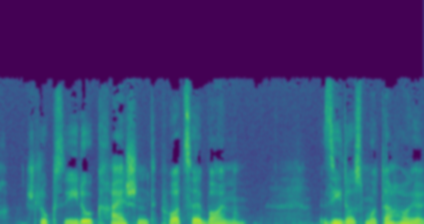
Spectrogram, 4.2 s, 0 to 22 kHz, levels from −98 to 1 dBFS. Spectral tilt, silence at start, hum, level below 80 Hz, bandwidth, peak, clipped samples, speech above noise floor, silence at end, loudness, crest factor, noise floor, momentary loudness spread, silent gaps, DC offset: -4.5 dB/octave; 0.05 s; none; -54 dBFS; 14.5 kHz; -2 dBFS; under 0.1%; 27 dB; 0 s; -18 LUFS; 16 dB; -44 dBFS; 9 LU; none; under 0.1%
